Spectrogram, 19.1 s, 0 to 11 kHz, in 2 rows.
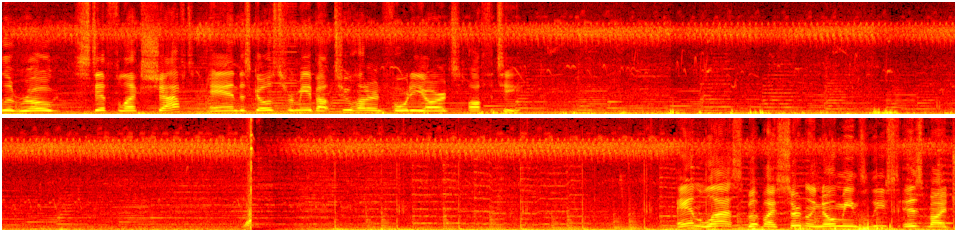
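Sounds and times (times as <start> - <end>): background music: 0.0 - 19.0
high insect buzz: 5.2 - 17.0
golf club striking ball: 11.9 - 12.3.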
